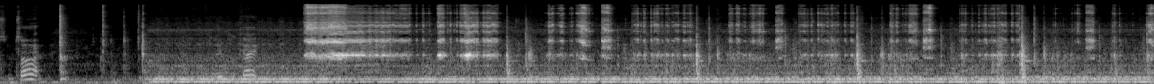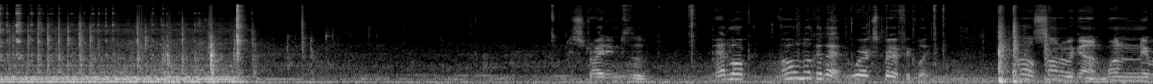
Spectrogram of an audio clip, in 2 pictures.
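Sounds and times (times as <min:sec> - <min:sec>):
motor hum: 0:01.4 - 0:14.8
key cutter scraping metal: 0:02.4 - 0:14.0.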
